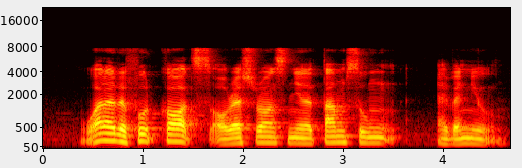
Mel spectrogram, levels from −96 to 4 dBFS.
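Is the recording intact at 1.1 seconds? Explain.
Yes, the speech at 1.1 seconds is intact, with no fault present at that moment.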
